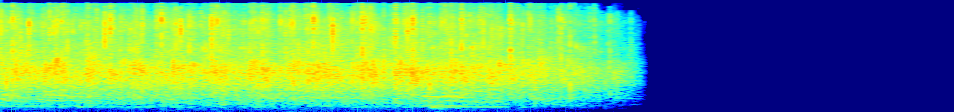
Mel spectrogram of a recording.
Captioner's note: applause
